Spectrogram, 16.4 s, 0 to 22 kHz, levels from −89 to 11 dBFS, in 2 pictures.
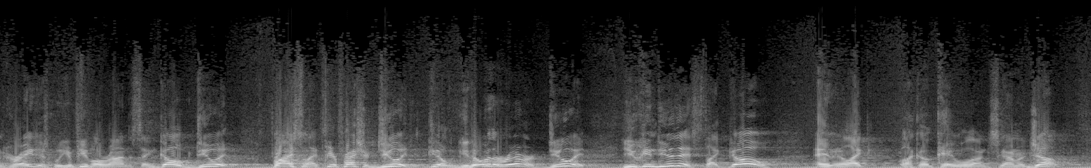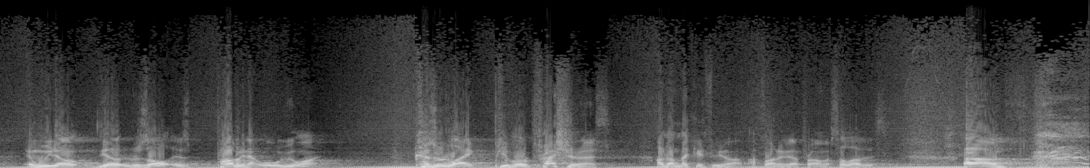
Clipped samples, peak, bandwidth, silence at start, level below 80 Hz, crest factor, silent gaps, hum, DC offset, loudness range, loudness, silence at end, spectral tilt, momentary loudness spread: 0.5%; 0 dBFS; 16.5 kHz; 0 s; -28 dBFS; 10 dB; none; 60 Hz at -30 dBFS; under 0.1%; 2 LU; -11 LUFS; 0 s; -7 dB/octave; 8 LU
